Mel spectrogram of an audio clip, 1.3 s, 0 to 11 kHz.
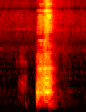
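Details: Hiccups in a person with sleep apnea, during a 16-minute attack on waking after sleeping with a CPAP mask: a single sharp, abrupt hiccup in a quiet room.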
